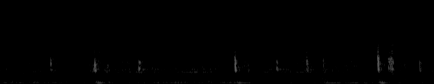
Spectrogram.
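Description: Tennis ball hit by a racket and bouncing off pavement and a brick wall in a backhand rally: a string of faint, irregular pops, about ten in four seconds.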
